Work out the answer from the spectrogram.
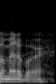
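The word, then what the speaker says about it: Amenábar: Amenabar. – Yes, Alejandro Amenabar.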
